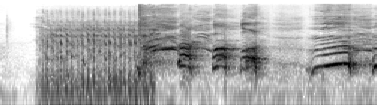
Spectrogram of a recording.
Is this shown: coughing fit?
yes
